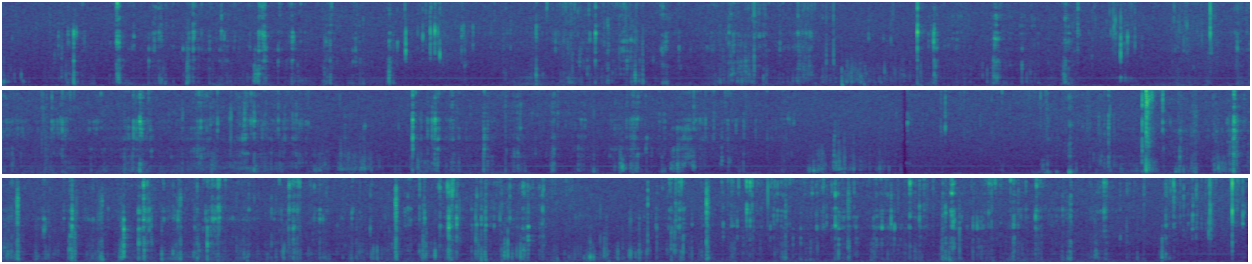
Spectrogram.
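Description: Close-miked chewing and wet mouth sounds of someone eating soft food: hamburg steak, rice and potato salad. Irregular small clicks and smacks come throughout.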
